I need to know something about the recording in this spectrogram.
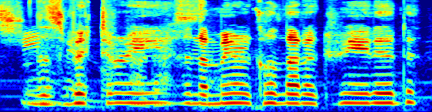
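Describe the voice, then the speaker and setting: A woman voicing a noble, solemn warrior queen, reading game dialogue in an earnest, declamatory and measured way. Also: high voice, completely flat delivery, a little mellow, close to an everyday voice. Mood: proud, grateful. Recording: game music faintly behind.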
